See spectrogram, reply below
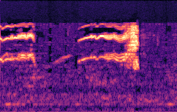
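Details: Peregrine falcon during feeding, giving two drawn-out, harmonically rich wailing calls, the second longer and ending in a louder, rougher burst, over a soft background hiss.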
